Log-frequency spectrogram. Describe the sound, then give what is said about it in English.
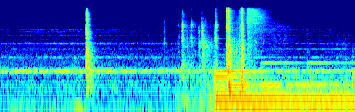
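Faint clicks and a dull thunk as a magnetic key is set into a door lock, followed by a quick cluster of mechanical clicks and a low steady hum that continues. “Ed hobbles over to it and places the magnetic key in place.”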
